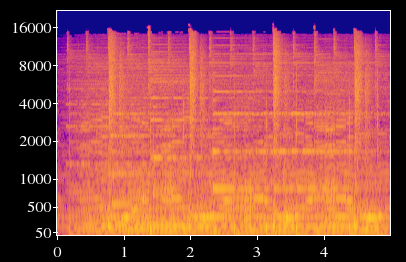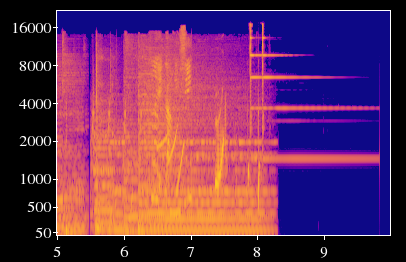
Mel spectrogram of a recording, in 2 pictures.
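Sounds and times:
jingle music: 6.4s - 9.6s
bright ding: 7.9s - 9.8s.

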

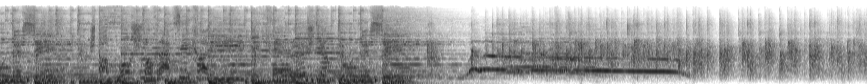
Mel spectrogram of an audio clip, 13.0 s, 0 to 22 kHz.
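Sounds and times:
long held high note: 6.1s - 8.2s
small group clapping: 6.4s - 13.0s.

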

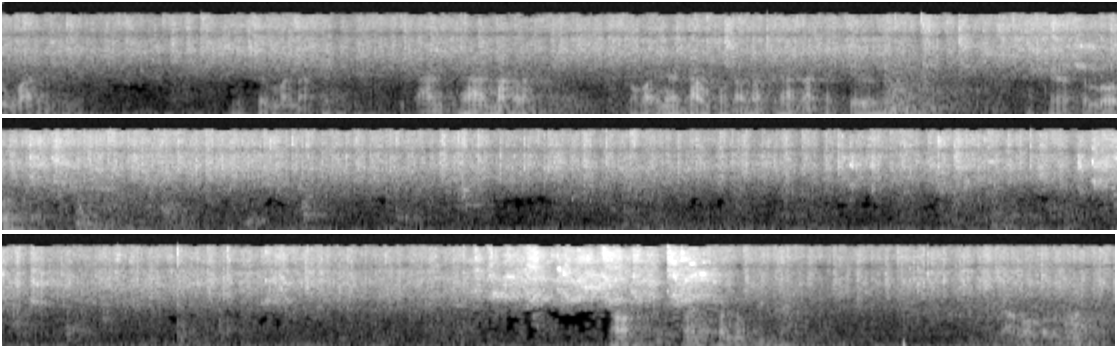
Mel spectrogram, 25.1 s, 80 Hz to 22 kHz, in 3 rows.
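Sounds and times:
swiftlets twittering: 0.0s - 25.0s
wing flutter: 0.0s - 25.0s.

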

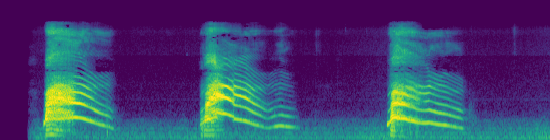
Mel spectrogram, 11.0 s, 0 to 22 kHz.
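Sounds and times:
child imitating dinosaur cry: 0.9s - 2.3s, 4.0s - 6.0s, 7.8s - 9.3s.

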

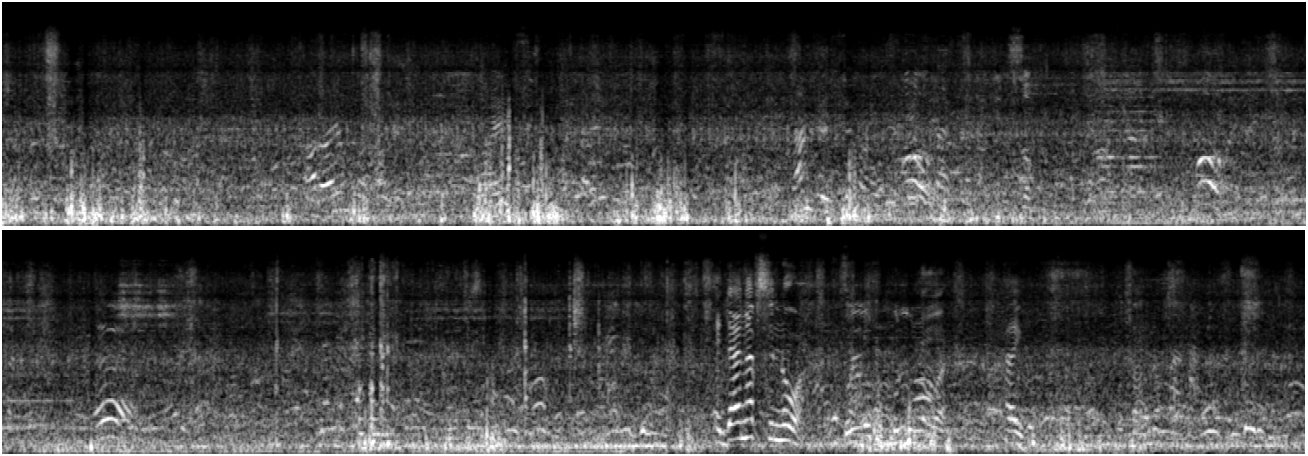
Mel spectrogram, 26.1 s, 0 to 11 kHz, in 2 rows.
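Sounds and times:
people talking: 0.0s - 26.0s.

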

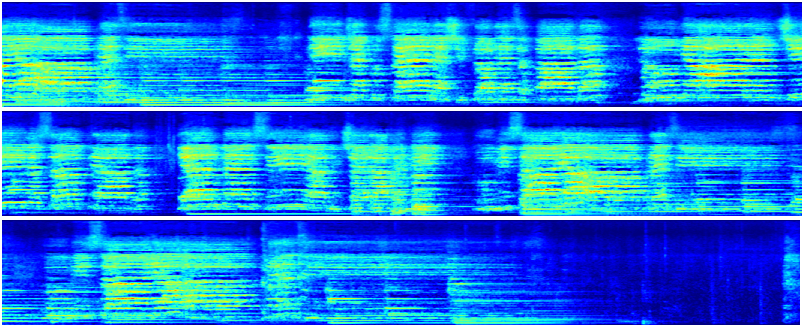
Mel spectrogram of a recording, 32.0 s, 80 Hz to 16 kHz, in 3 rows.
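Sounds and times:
girls' choir singing a hymn: 0.0s - 28.9s.

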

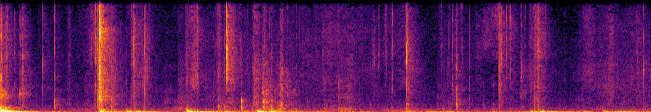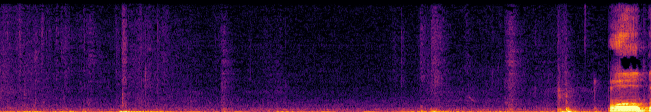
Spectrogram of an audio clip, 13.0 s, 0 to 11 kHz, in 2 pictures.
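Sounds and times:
card packaging tearing and crinkling: 0.0s - 5.6s.

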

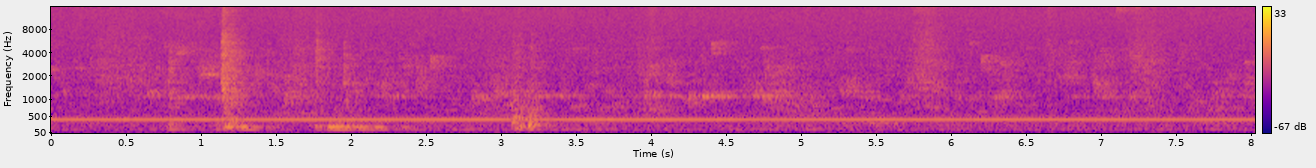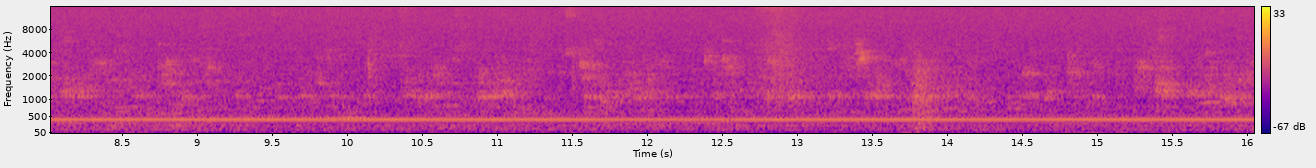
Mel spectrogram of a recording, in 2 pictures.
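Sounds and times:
steady hum: 0.0s - 16.0s.

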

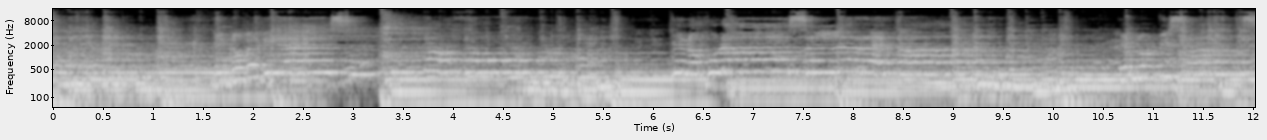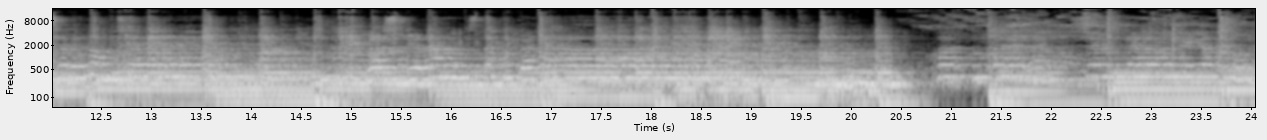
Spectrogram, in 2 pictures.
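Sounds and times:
acoustic guitar: 0.0s - 24.0s
woman singing: 1.6s - 19.4s, 20.6s - 24.0s.

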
